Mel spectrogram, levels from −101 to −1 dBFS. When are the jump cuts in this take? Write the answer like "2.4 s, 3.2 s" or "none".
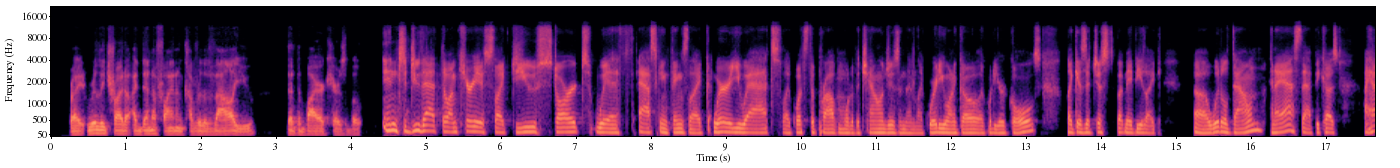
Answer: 14.2 s, 16.2 s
